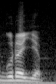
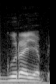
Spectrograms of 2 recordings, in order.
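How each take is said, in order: The two takes are said the same way.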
